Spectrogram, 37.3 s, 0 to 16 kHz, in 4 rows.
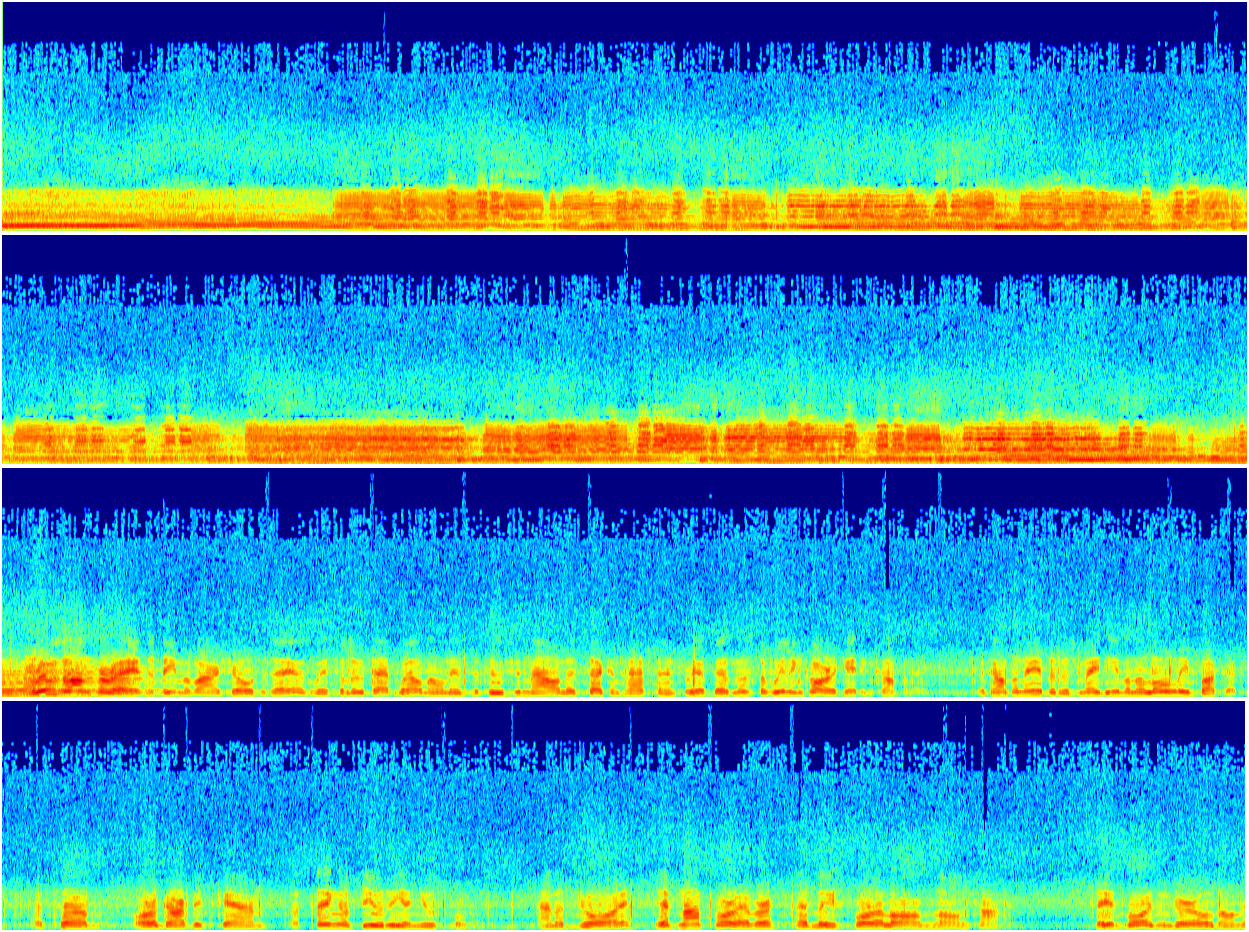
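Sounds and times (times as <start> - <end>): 
steel mill steam whistle blowing: 0.0 - 19.8
speech: 20.3 - 35.6, 36.2 - 37.3.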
